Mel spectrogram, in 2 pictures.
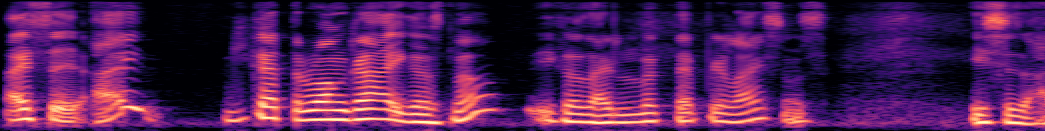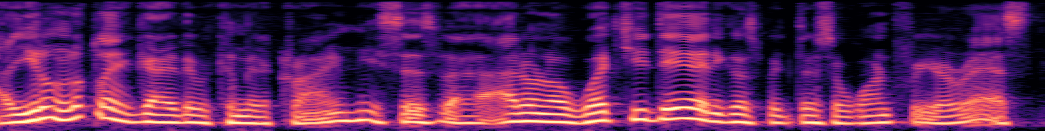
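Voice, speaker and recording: An older man, a father being interviewed, rambles through a long personal story in a casual interview and acts out the quoted voices. His voice sits in the mid range with a warm tone and some vocal fry, and he talks at a quick pace.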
